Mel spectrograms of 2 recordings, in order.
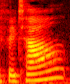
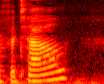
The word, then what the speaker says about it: Fatale: You can say Fatale or Fatale, Fa, it doesn't matter to me. It's French, it means fatal. And without the E at the end, it's pronounced fatal. But with the E, it's fatale, like femme fatale.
